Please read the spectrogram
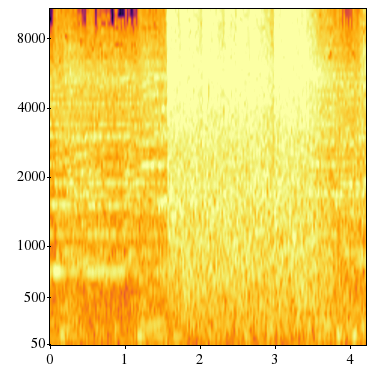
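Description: Traditional procession music with a shrill reed horn playing held notes; about one and a half seconds in, a string of firecrackers goes off in a dense crackle for about two seconds, louder than the music, which carries on underneath.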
